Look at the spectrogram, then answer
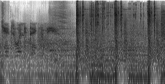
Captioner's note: gun firing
